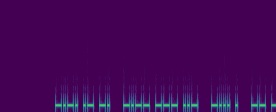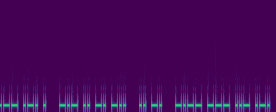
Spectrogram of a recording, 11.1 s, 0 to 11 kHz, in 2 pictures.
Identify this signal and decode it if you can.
Morse code, heard as a keyed tone, about 28 wpm, 700 Hz. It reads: CAN YOU BE MORE KIND IN YOUR
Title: Sentences from Top 1100 Words 30wpm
